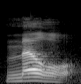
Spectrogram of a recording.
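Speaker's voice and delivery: مغ with a clear voiced ghain; مغ said heavy from the throat; proper ghain. Shown as a demonstration.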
